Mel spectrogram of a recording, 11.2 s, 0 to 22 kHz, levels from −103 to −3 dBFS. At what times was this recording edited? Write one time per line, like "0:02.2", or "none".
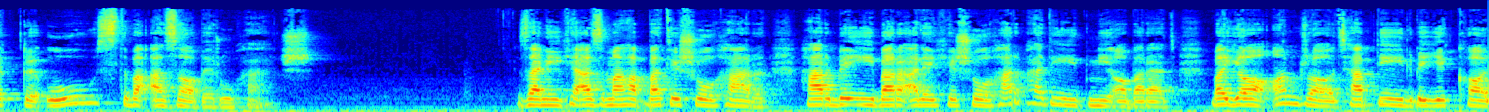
none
